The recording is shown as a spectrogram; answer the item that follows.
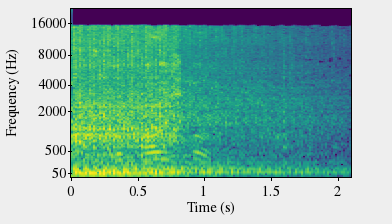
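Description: Eicher 485 tractor's diesel engine running under heavy load, pulling a brick-laden trolley with its front end reared up, with a few short shouts over it. The engine drops away about a second in and the whole sound fades out.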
